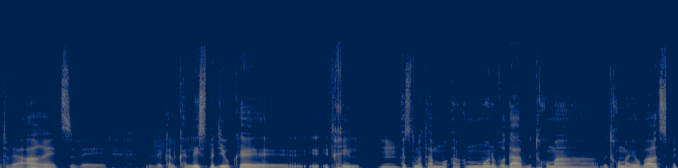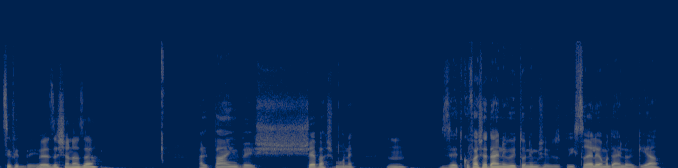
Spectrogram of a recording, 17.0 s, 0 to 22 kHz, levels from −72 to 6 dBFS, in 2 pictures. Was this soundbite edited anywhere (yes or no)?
no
